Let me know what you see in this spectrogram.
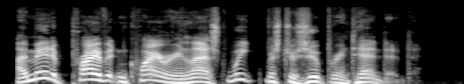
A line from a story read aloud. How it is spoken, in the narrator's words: he said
